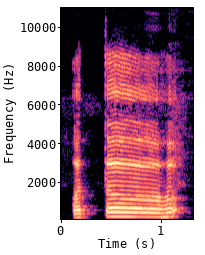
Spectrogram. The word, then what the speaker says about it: अतः: इसका उच्चारण हल्के ह के समान होता है। अतः, अतः ह बोलते हैं अपन बाद में। जैसे ये अतः, प्रातः, ये देखो अतः, प्रातः अपन बोलते हैं प्रातः, लेकिन जिसको नहीं पढ़ना है वो कैसे पढ़ेगा?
